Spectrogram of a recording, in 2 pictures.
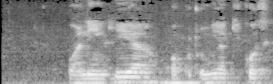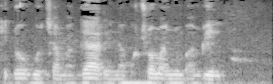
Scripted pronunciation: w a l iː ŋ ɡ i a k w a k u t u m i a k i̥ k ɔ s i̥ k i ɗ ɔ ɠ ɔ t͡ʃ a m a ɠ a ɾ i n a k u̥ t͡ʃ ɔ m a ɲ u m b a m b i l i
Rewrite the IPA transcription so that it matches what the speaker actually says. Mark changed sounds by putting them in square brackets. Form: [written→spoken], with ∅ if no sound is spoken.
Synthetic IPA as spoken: w a l iː ŋ ɡ i a k w a k u t u m i a k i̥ k ɔ s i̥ k i ɗ ɔ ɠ ɔ t͡ʃ a m a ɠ a ɾ i n a k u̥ t͡ʃ ɔ m a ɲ u m b a m b i l i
